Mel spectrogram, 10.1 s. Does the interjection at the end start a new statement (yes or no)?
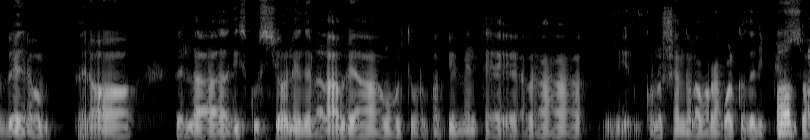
yes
